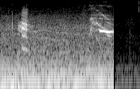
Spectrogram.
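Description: A cat meows twice, a short cry near the start and a longer, louder meow near the end, over a low steady background hum, before the sound cuts off abruptly.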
